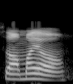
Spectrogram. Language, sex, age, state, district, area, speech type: Odia, female, 18-30, Odisha, Malkangiri, urban, read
